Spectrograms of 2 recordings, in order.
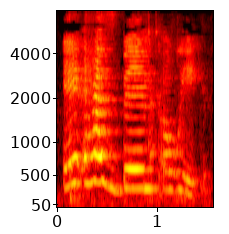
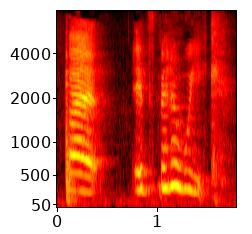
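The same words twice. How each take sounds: First: "has" leaned on hard, whole line slow; stress on HAS. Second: Said in the usual way. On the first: Shown as a demonstration. Vlogger repeats to viewers how rough the week was, slow, stressing "has". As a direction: drag out "It has been a week" and punch "has".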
